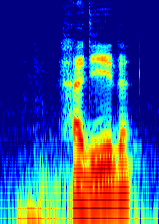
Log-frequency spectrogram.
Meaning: 1. armor, helmet 2. iron
- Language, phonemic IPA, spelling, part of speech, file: Arabic, /ħa.diːd/, حديد, noun, Ar-حديد.ogg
